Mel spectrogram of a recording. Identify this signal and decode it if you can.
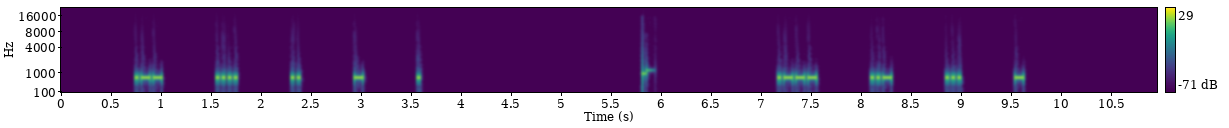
Morse code, heard as a keyed tone, about 40 wpm, spaced as for 14 wpm, 700 Hz. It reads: WHITE JUST
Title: 6x Character Spacing - Top 300 Words - 40wpm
